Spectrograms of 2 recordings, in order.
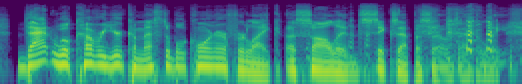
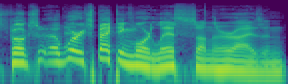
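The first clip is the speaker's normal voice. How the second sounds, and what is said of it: Weatherman voice. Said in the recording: “In a weatherman voice.”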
